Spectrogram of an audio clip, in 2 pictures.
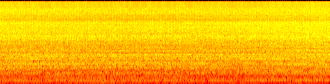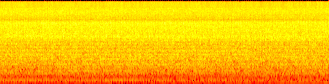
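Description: Steady idle with a regular tapping near four per second riding on a hissy engine note; knock at idle, source not pinned down.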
